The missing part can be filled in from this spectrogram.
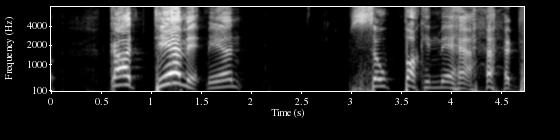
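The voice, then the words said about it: Angry, frustrated shouting outburst. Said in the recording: “That was me doing my impression of how I think the fucking Dodgers have been playing”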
